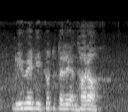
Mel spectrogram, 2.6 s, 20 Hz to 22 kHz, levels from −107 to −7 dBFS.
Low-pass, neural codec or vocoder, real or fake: 9.9 kHz; vocoder, 44.1 kHz, 128 mel bands every 512 samples, BigVGAN v2; fake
